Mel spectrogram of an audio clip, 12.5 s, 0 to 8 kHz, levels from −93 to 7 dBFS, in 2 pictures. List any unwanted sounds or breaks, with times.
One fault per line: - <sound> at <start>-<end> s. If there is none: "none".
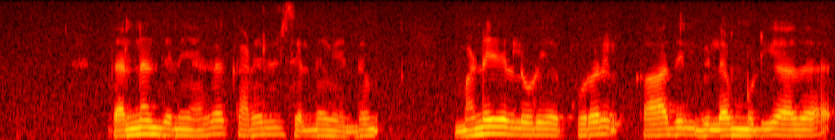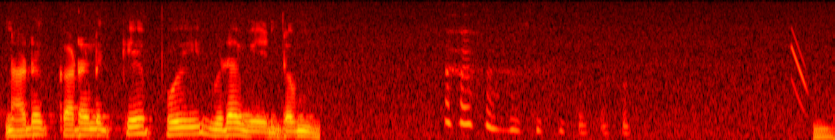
- laugh at 9.6-11.1 s
- chirp at 12.2-12.3 s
